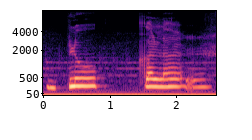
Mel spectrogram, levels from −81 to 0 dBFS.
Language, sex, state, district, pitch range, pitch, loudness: Hindi, female, Odisha, Khordha, 220-240 Hz, 230 Hz, -15 LUFS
